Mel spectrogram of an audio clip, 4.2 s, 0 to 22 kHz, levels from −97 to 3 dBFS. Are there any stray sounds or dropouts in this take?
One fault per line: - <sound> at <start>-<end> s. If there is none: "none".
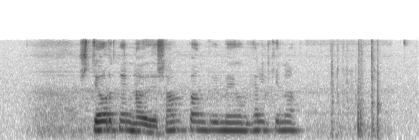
- thud at 3.3-3.8 s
